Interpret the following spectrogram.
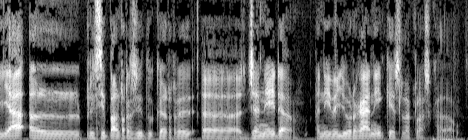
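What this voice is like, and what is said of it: Mallorcan Catalan accent. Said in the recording (Catalan): “jo sóc de Mallorca. ... es nota, eh, amb aquest accent ... fantàstic.”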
